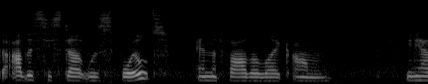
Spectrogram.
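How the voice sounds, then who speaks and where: A woman with an Australian accent, fairly low in pitch, with monotone, flat intonation. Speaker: psychic medium. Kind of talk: casual vlog talk. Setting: outdoors in the bush. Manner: loud; hesitant, many fillers.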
